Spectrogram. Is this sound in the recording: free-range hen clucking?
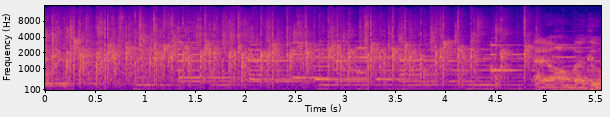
no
